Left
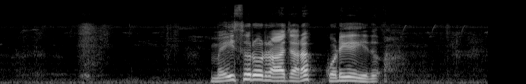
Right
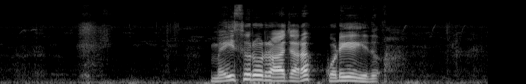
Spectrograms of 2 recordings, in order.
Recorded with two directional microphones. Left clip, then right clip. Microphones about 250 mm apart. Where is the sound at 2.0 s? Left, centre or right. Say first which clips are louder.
Left 1 dB; centre.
